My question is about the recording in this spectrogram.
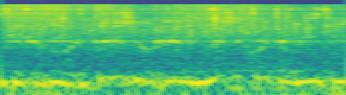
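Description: Steady low rumble of a car's engine and cabin as the car idles in stopped traffic, heard from inside.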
